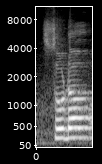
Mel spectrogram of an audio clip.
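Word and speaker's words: pseudo: Let's see next topic, सूडो और fictitious force या आभासी छद्म बल। इसका ध्यान रखना, सूडो बोलते हैं, हालांकि स्पेलिंग पी से स्टार्ट होती है पर पी यहाँ पे साइलेंट है।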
